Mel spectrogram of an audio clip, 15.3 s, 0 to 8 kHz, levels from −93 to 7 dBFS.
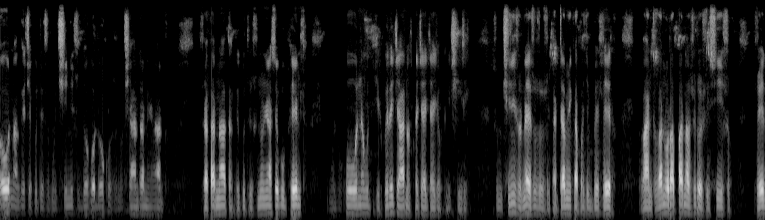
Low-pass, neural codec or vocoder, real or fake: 7.2 kHz; none; real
